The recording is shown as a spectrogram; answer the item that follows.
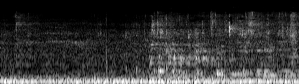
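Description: Melted butter sizzling steadily in a hot frying pan on a gas stove, over a steady low hum, with a few faint ticks from about a second in.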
